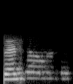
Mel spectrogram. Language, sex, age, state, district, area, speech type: Tamil, female, 30-45, Tamil Nadu, Namakkal, rural, conversation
